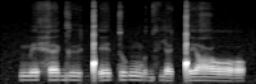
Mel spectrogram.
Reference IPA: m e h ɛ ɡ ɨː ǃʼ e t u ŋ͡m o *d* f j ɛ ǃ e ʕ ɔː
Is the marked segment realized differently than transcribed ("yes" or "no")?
no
